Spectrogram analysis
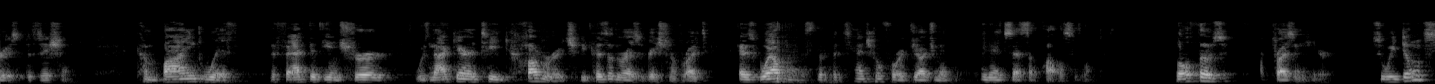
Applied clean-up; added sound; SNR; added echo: neural mask model DeepFilterNet 3.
